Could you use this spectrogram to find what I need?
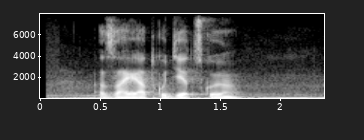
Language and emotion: Russian, neutral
